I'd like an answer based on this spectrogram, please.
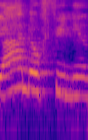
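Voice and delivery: ordinary talk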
